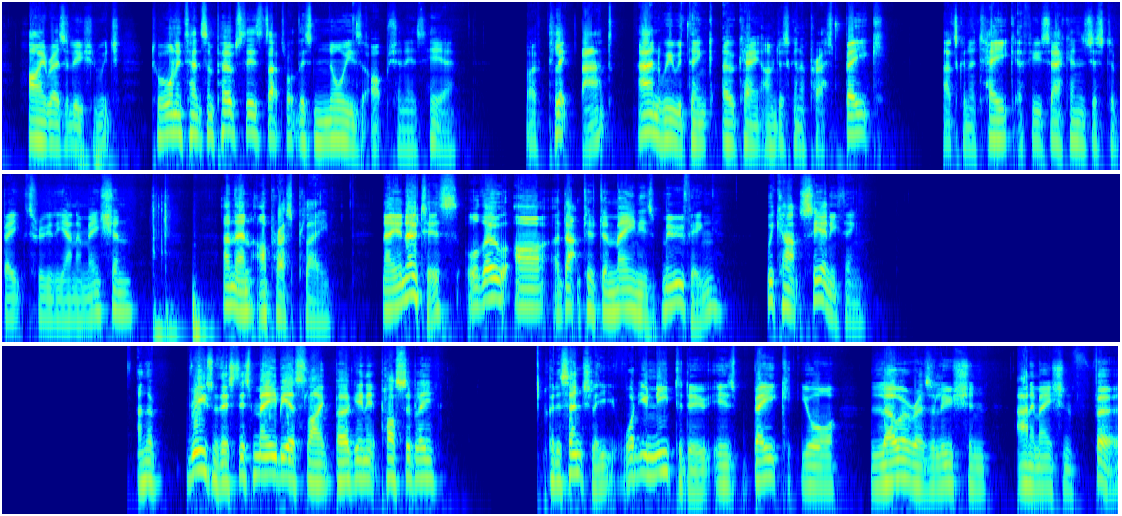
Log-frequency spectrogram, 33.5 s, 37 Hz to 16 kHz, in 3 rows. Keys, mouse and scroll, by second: 3.5 click, 6.8 click, 12.7 space.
